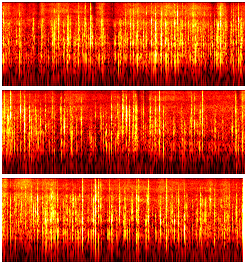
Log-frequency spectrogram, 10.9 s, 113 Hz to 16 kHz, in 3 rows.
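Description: Fingertips with long pink nails rub and scratch across a flat, empty, wrinkled brown kraft paper Amazon mailer bag resting on a wooden table. The result is a steady, dense stream of dry crinkling and scratchy crackles, bright and hissy with almost no low end. Sharper rasps pop out throughout the 11 seconds.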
